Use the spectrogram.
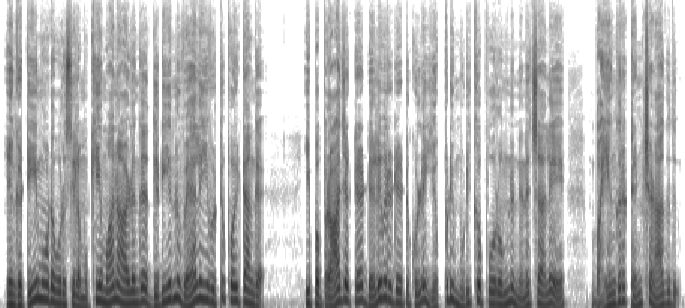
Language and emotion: Tamil, fearful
